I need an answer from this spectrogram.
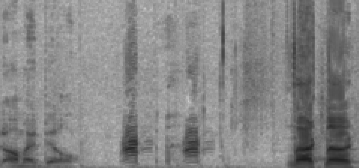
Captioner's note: duck quacking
